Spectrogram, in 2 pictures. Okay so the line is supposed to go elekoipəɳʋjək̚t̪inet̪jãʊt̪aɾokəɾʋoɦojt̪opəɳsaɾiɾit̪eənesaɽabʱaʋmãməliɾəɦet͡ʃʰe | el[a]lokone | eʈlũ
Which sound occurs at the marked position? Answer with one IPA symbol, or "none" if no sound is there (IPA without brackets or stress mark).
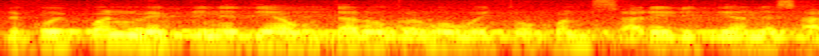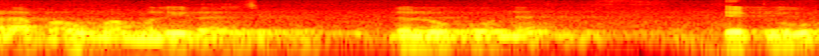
e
